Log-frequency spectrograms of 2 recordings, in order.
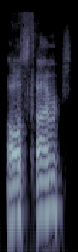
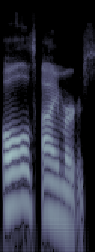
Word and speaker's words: Alzheimer's: wearing so worried about Alzheimer's there's no tea in also it's Alzheimer's Alzheimer's oh my Lord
